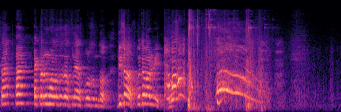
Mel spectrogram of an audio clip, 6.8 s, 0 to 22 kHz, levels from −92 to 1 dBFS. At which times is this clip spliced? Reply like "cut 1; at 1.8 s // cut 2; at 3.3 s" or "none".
cut 1; at 3.3 s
